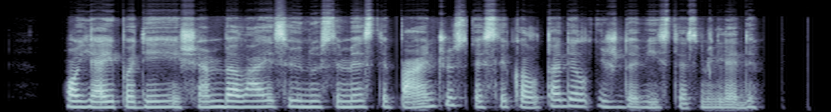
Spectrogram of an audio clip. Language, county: Lithuanian, Klaipėda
